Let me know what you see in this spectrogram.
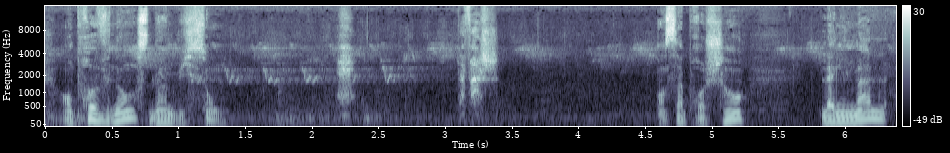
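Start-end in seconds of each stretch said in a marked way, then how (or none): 2.2-3.4 tiny whispered insect call; toute petite voix. Acted. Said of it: "une toute petite voix". (toute petite voix soufflée)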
